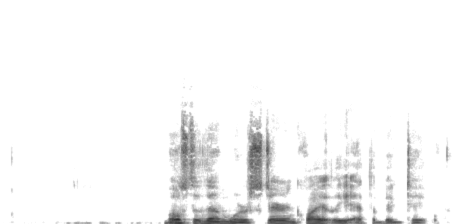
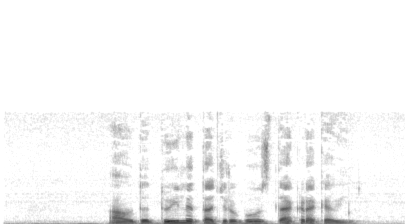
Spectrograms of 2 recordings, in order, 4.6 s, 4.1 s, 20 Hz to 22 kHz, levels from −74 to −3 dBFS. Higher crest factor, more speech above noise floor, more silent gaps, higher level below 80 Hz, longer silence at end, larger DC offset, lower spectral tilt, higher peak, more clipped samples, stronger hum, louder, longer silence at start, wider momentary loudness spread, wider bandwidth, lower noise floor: about the same, 18 dB vs 18 dB; first, 50 dB vs 22 dB; neither; second, -66 dBFS vs -52 dBFS; second, 0.3 s vs 0.45 s; neither; second, -4 dB/octave vs -6 dB/octave; first, -8 dBFS vs -12 dBFS; neither; neither; first, -25 LUFS vs -28 LUFS; first, 1.65 s vs 0.05 s; second, 10 LU vs 23 LU; about the same, 12.5 kHz vs 11.5 kHz; first, -74 dBFS vs -50 dBFS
